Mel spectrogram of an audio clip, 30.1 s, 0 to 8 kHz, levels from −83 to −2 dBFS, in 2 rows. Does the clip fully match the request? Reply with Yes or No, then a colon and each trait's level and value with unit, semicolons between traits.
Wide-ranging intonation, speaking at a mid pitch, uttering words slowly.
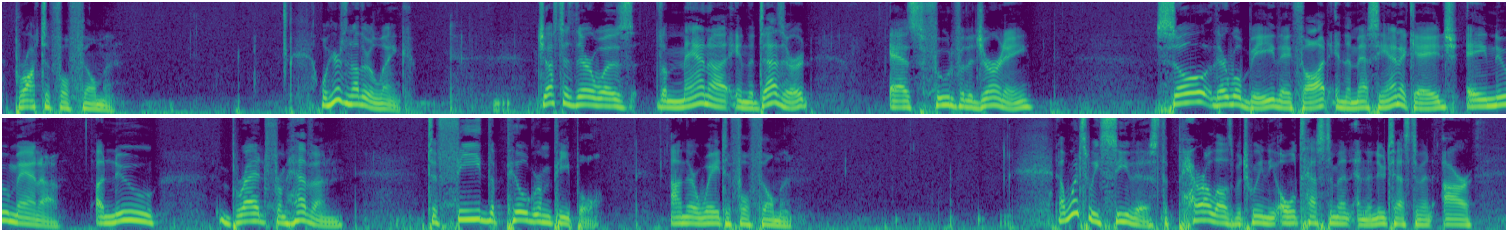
No: wide, 6.8 semitones; low, 120 Hz; slow, 130 wpm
